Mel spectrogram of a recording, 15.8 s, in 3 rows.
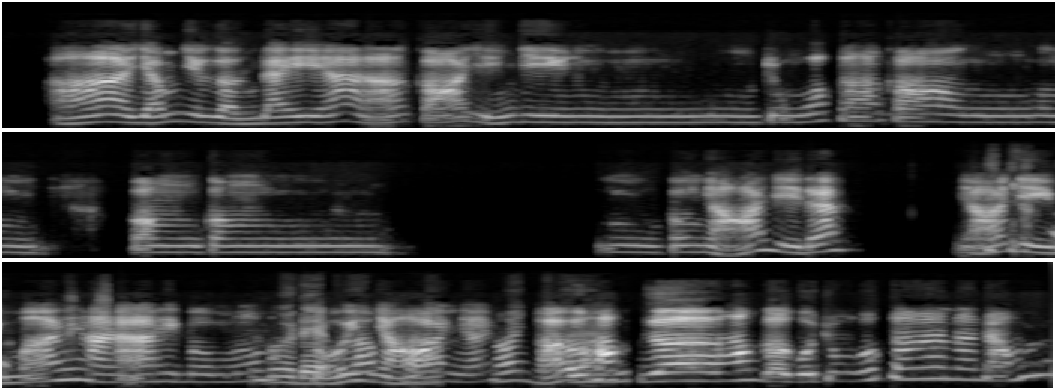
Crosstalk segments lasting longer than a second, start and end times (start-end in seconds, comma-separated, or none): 11.8-13.7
